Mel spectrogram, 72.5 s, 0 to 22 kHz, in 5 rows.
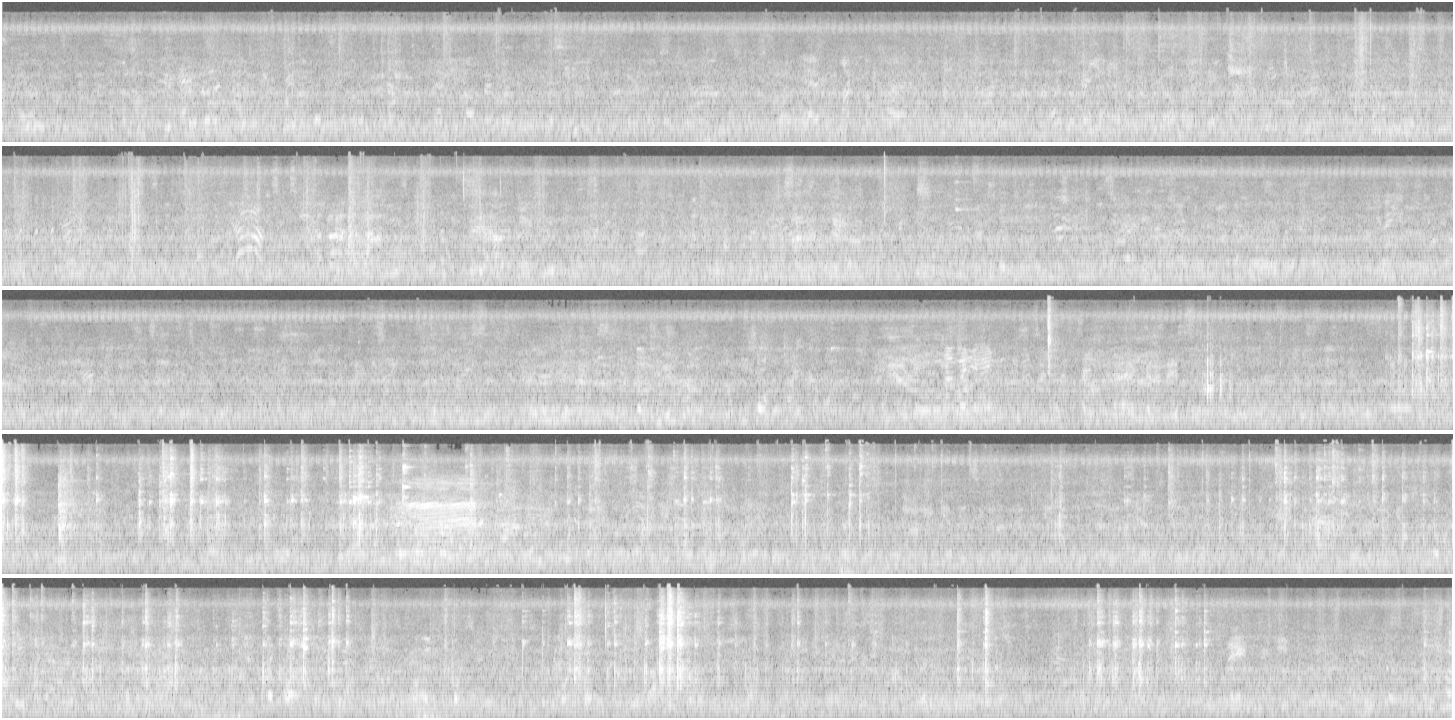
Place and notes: Recorded at 22:30 with a Zoom H5 on a hot Friday night. Many people in the park sitting in darkness (the park is not lit at all) and drinking.
Someone comes with a shopping trolly to collect bottles so they can claim the recycling refund.
The microphones were facing into the green area of the park on the other side of the thin, straight, gravel walkway.
Berlin, Germany, July 2018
